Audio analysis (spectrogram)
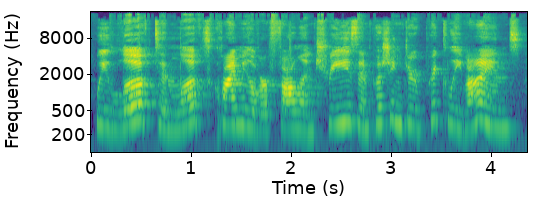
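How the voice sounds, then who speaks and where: A woman reading a children's novel aloud in an expressive storybook style. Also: sits high, normal speed. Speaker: read-aloud reader addressing young listeners.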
